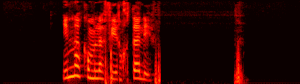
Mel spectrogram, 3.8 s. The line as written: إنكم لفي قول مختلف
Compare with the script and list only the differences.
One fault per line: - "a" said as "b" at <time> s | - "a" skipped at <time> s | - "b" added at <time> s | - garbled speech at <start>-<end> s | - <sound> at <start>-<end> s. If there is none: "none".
- "قول" skipped at 1.5 s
